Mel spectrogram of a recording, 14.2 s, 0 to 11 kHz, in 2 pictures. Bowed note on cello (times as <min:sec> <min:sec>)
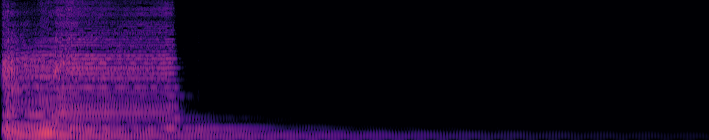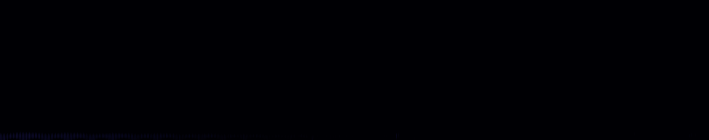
0:00.0 0:04.5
